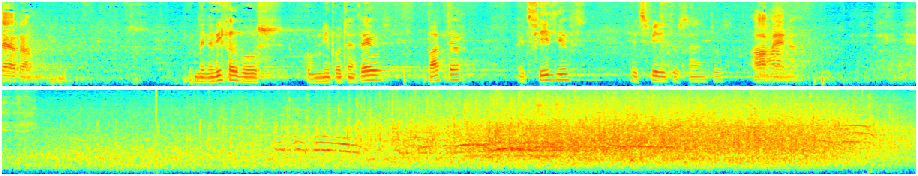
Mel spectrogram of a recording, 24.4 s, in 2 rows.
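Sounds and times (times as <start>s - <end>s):
speech: 0.0s - 0.7s, 2.5s - 6.2s, 6.9s - 7.8s, 8.4s - 10.7s
pilgrims applauding in St Peter's Square: 11.7s - 24.3s.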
